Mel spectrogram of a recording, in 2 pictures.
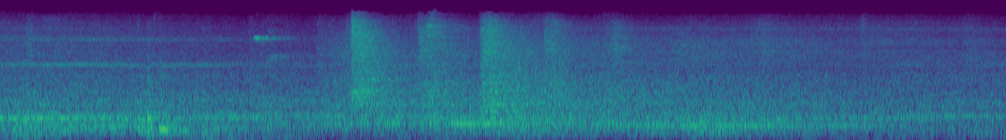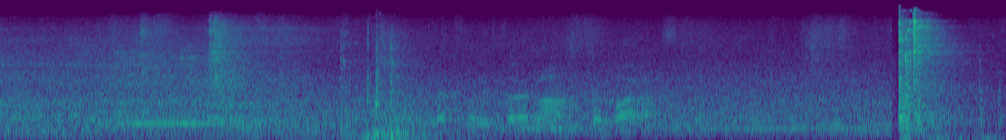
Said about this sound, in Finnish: Täältä näkyy, kun toi juusto menee leikkurille. Ja kohta se työntää sen tonne raastimeen sisälle ja nyt se rahtin alkoi pyörimään, kuuluu tuo ääni ja kohta tuolla näkyy, kun juustorahtit alkaa tulemaan tuolta alhaalta.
